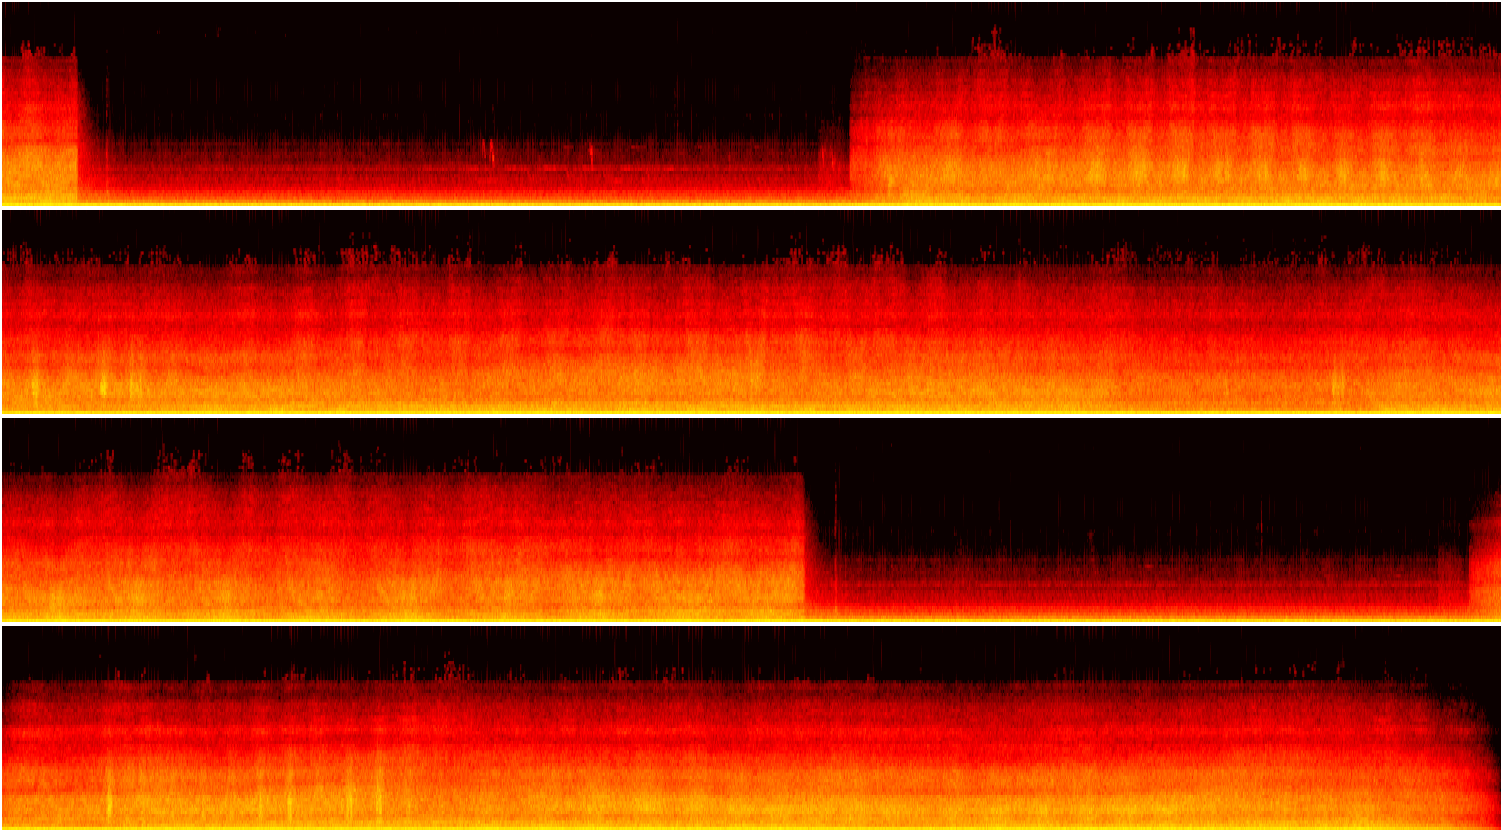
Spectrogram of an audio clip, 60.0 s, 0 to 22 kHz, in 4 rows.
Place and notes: Tallinn, Niguliste
workers cleaning a monument with water pressure cleaner
19 April, 10:00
